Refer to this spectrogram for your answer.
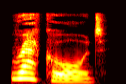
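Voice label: "produce", verb, British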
